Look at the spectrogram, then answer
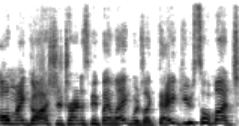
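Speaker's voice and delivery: put-on overjoyed gushing, fast and excited. Retelling how locals react when you try their language: imitating excited locals. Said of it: "everyone just gets, like, so excited".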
